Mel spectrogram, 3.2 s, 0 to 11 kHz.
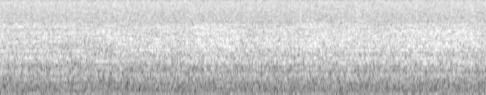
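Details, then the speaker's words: Small transistor radio tuned to 11 MHz with a clip-lead wire antenna: flat, even, unvarying hiss with no tone or rhythm; too consistent for atmospheric noise, likely the radio's own noise floor, uncertain. "so i think this is atmospheric noise but it just doesn't have the right characteristics it's too it's too consistent but so perhaps perhaps the noise floor of this radio is what we're hearing"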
